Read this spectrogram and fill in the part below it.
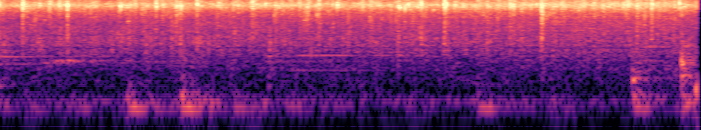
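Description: Garlic frying in oil for dried loitta fish with potato, a dense steady sizzle with occasional soft stirring taps, close and fairly loud, no talk.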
